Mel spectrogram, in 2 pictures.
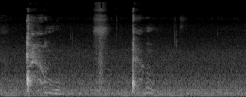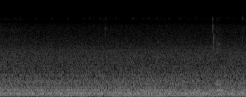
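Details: Adult with a lung infection, using a nebulizer and inhaler, with chest congestion: a brief coughing spell of two sharp, abrupt coughs about two seconds apart with a softer one between, then quiet room noise.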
